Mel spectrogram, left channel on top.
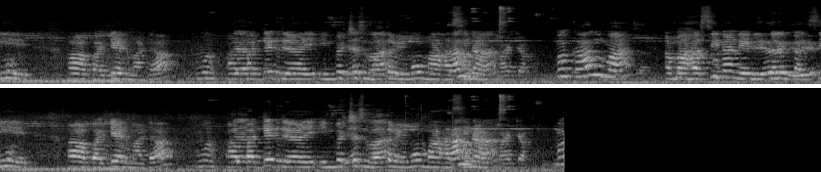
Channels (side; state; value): right; drops out; at 5.7 s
